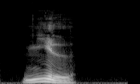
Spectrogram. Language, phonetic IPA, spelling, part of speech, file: Polish, [ɲil], Nil, proper noun, Pl-Nil.ogg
